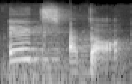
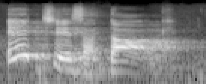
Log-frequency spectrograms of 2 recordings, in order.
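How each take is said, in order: First: It is joined into one contracted word. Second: It is said as two separate full words. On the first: "Pode vir contraído" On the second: "forma afirmativa"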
